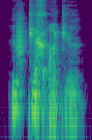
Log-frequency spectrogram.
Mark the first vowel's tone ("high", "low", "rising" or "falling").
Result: high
